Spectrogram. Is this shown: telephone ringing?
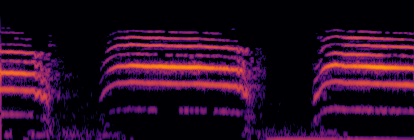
no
